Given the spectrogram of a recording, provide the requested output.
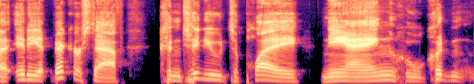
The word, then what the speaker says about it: Niang: Bickerstaff continued to play Niang, who couldn't, whose name rhymes with Clang for a reason.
